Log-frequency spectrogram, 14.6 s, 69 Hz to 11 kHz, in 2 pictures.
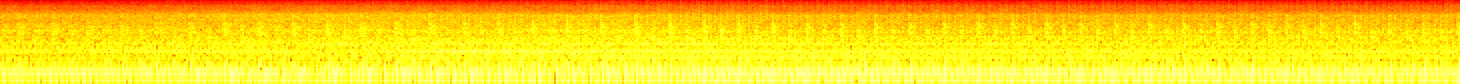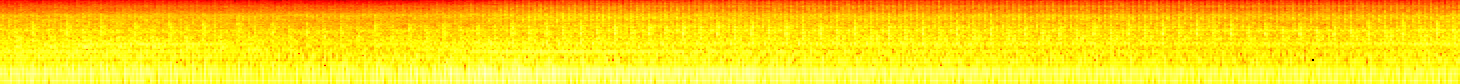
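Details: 2017 RAM 2500 6.7 Cummins diesel at 12,100 miles, on Rotella T 15W-40 and often towing a fifth wheel, idling with the mic moved around the engine: a deep regular knock about three per second that has always been there; oil analysis shows high iron; cause unknown.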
